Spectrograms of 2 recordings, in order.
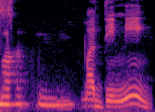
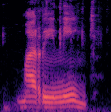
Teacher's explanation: whenever we have a D, okay, whenever we form this, the D becomes R.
